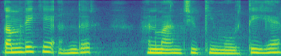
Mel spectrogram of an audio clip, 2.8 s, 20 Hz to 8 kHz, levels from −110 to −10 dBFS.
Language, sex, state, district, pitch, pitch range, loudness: Hindi, female, Punjab, Fazilka, 200 Hz, 185-225 Hz, -18 LUFS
